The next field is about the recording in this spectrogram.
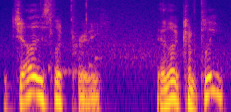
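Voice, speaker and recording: A man's voice: mid-range voice, very animated, brisk, dark tone, breathy edge. A man livestreaming a game, reading character dialogue aloud with stumbles and short asides. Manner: reads on-screen text aloud with stumbles and asides. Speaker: game streamer.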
